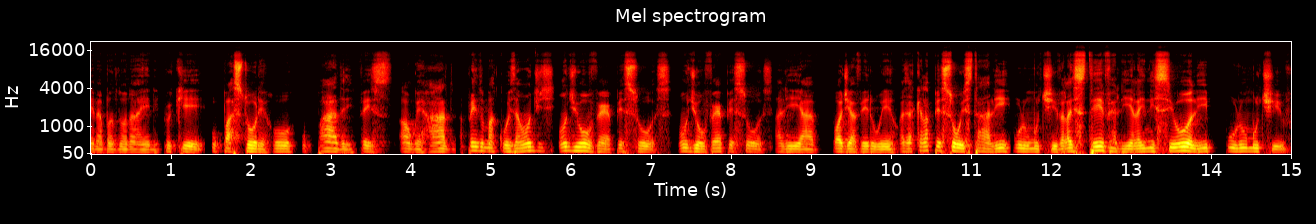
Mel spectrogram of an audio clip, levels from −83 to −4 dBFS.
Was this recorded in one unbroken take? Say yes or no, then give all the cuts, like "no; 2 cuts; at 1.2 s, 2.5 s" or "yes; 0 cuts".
no; 9 cuts; at 0.9 s, 1.5 s, 3.0 s, 4.6 s, 5.7 s, 7.2 s, 8.5 s, 10.1 s, 11.5 s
